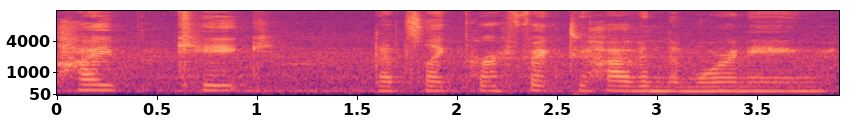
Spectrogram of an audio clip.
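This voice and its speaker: A soft-spoken woman at a fairly slow pace amid noticeable background noise. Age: 20s. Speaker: Twitch streamer. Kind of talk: casual vlog talk to camera. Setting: outdoors, street noise. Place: home room. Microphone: phone near.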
